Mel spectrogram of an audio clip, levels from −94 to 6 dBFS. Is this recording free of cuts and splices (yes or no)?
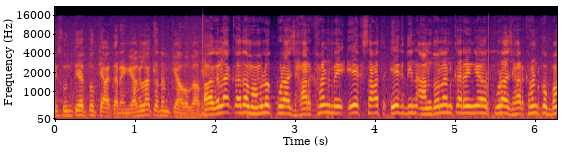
yes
